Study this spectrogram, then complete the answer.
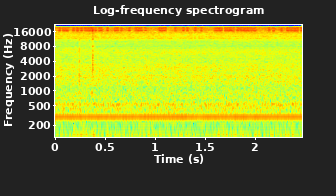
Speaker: you can hear the fan is stuck in high speed position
